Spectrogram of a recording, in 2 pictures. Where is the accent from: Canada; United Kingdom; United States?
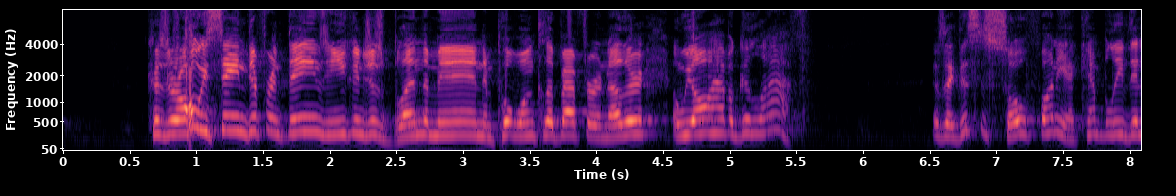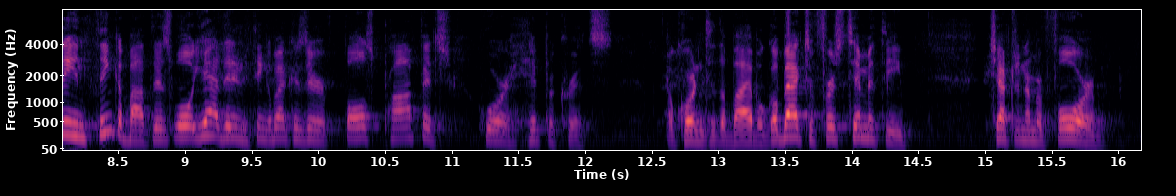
United States; Long Beach, California; but I come from Long Beach where there's faggots all over the place.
